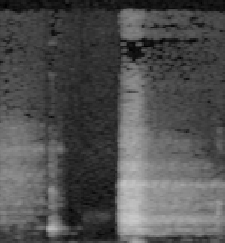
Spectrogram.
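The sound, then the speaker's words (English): A deep breath drawn in during a guided breathing exercise, airy, building into a loud, rushing inhale that lasts about a second after a brief softer breath. No one speaks. “Roll them back. And take in a deep breath.”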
